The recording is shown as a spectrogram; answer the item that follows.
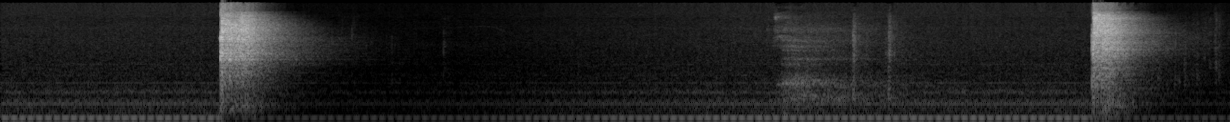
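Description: Two sharp pops from a HWASAN double-barrel gel blaster shotgun, about four seconds apart, each a crisp loud crack over a steady low hum, with a faint hiss of gas in between.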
